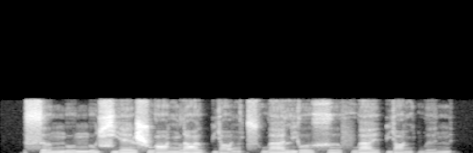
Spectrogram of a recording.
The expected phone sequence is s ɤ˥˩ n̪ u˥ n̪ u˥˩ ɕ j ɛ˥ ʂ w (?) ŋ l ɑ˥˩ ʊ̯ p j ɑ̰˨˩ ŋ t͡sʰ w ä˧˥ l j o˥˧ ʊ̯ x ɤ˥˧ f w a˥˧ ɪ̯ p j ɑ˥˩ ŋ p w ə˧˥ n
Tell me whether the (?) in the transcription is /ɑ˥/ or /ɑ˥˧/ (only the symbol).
ɑ˥˧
